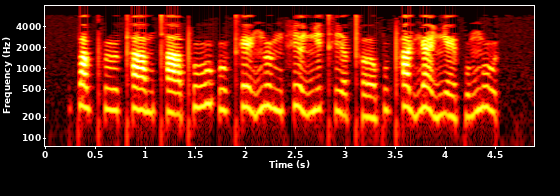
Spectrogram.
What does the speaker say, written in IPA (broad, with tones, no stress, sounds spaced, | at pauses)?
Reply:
p a˧ w pʰ ɯː˩ t̪ʰ aː˧˩ m t̪ʰ aː˩ pʰ uː˧˥ ʔ u˧˩ t̪ʰ e˥˨ ŋ ɯː˥˨ ŋ h i˥˨ ə̯ ɲ i˧˥ t̪ʰ i˧˩ ə̯ t̪ʰ ɤː˩ p u˥˨ pʰ a˥˨ j ŋ ɛː˥˨ ɲ eː˧˩ p u˩˧ ŋ uː˥˨ t̚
